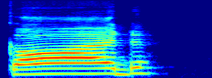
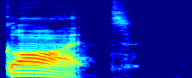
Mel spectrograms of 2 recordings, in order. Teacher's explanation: They have the same vowel sound here. This is going to sound the same, only one has a D and one has a T at the end.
